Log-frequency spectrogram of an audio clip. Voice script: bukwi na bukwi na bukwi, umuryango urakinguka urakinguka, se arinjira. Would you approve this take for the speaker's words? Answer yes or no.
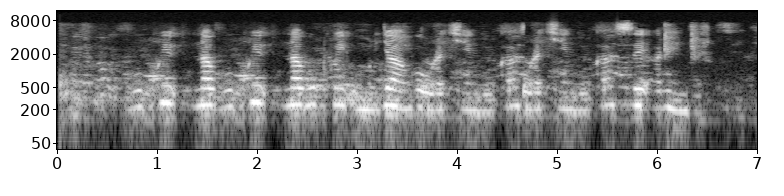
yes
